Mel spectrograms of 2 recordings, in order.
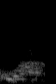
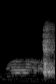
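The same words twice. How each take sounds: First: "Whoa" said high and soft, amazed; a hushed, lifted gasp of wonder on "Whoa"; imitating an impressed stranger's "Whoa"; high awed whoa. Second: A hint of the stoned, stunned actor's "Whoa"; mock movie-star "Whoa", barely voiced; Keanu Reeves whoa. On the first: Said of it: "You're like". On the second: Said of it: "I want the Keanu Reeves".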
